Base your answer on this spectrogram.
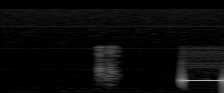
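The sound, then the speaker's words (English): A telephone busy tone sounds after the other side hangs up on a prank call to a pizza shop. A brief soft rustle comes first. Then a loud, steady, low continuous tone begins and holds unbroken to the end. “Oh, no, they hung up.”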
